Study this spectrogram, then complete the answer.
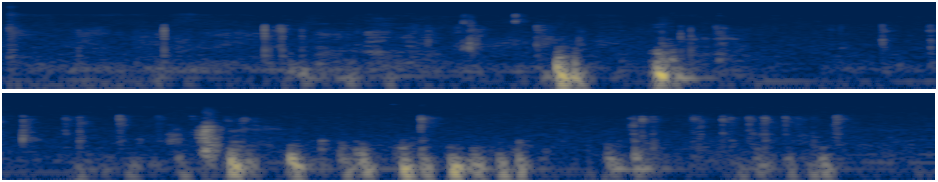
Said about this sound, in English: I'm typing my email address in the chat box for anyone. I got an ask, so if anyone wants to email me.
